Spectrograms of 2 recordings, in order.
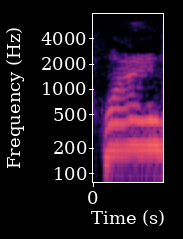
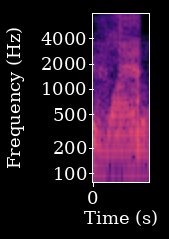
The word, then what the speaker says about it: wind: We did justice for that song because I hate when they say wind. The Americans say wind with a I know. I D, remember we should say wind, and we're like, wind and no.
